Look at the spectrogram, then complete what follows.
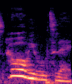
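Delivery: gentle, soft, polite telephone voice. Showing how she talks when answering phone calls, in her phone voice. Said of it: "I love a phone voice".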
